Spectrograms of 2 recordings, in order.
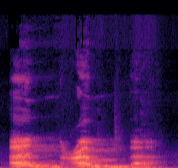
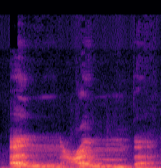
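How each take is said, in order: The two takes are said the same way.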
